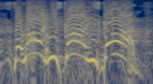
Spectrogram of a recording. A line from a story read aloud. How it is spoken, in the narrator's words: everybody was screaming and crying out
